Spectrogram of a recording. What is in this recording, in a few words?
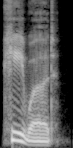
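"keyword", British English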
